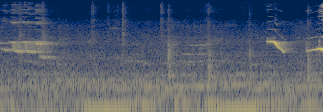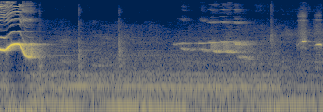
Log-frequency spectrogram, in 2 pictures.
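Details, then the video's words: Caged black-naped oriole in the morning, a pet bird, giving soft whistled phrases at the start and end around one loud swooping whistle that rises then falls sharply, with a low steady hum behind. "OCEHAN BURUNG KEPODANG DI PAGI HARI, SUARANYA BIKIN ADEM"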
